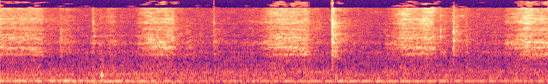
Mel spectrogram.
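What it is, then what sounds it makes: Floral foam block being sliced. A hand-sized solid green floral foam brick with a glitter picture on top, held in one hand, has its edge sliced and crumbled with a red-handled knife over a glass bowl. Soft, bright rasping strokes repeat in steady bursts over a constant low hum, with three sharper crunches standing out.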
